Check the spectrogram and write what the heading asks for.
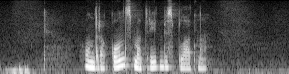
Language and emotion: Russian, neutral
